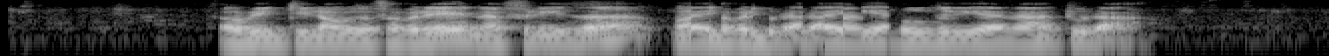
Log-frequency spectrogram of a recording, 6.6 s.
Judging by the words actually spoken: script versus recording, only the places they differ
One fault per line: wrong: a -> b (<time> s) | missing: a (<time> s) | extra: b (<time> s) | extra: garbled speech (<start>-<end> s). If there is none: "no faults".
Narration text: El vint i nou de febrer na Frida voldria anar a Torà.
extra: garbled speech (3.4-4.4 s)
